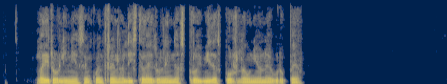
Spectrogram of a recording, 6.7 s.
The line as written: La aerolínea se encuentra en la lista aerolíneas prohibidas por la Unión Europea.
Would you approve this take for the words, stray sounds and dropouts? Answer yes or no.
yes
